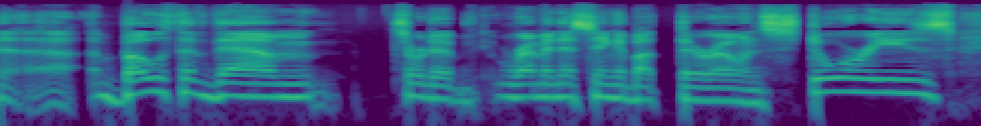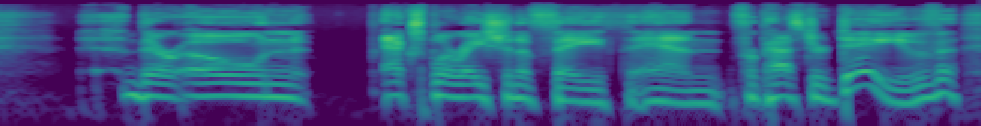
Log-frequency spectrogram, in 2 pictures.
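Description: Bright-voiced man, slow reflective podcast talk. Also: on the high side, no room sound, clean studio sound. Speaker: podcast host and author discussing his book. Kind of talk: reflective book commentary, addressing the listener directly.

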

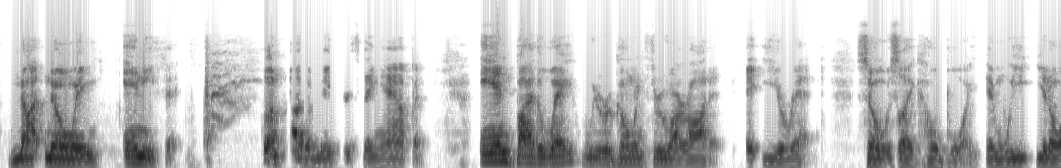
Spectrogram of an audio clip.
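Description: A middle-aged man with a Boston accent talks through his answers in a relaxed, conversational way, often pausing on ums and restarting his sentences. His voice sits low. The recording is dull and lo-fi. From Boston area. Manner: conversational, many fillers and restarts. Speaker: CFO guest. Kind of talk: podcast interview answers. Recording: dull lo-fi audio.

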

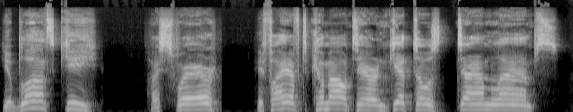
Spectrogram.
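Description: A man's voice: medium pitch, moderate pace, mellow, close to an everyday voice. A man voicing a blustering, bigoted mine foreman in an audiobook, cursing and exasperated. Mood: furious yelling. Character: gruff, bigoted, hot-tempered mine foreman. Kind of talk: dramatized audiobook character.

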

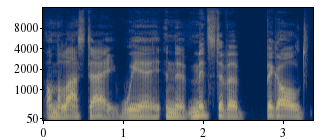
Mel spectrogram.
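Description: A man's voice: mid-range voice, fairly even intonation, measured pace, no echo. Hesitant man hosting, dry close sound. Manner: hesitant, many ums and restarts. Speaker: host. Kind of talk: casual political panel chat.

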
